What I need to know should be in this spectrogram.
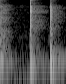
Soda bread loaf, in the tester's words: if you tap it it has a hollow signed can you hear it so that is what you're looking for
